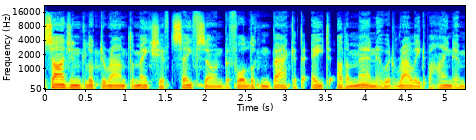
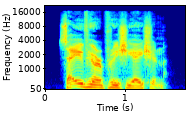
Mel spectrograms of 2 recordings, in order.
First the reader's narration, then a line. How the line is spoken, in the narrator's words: Kipling snapped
